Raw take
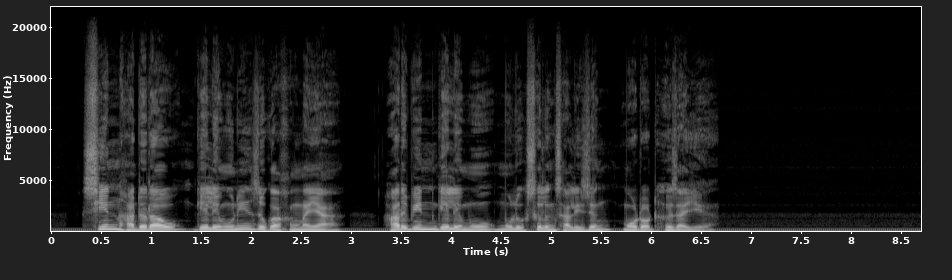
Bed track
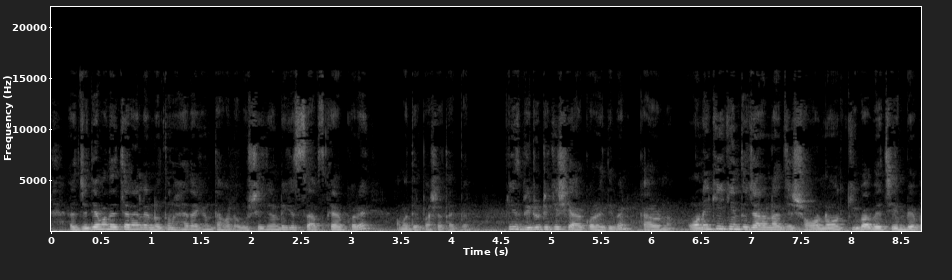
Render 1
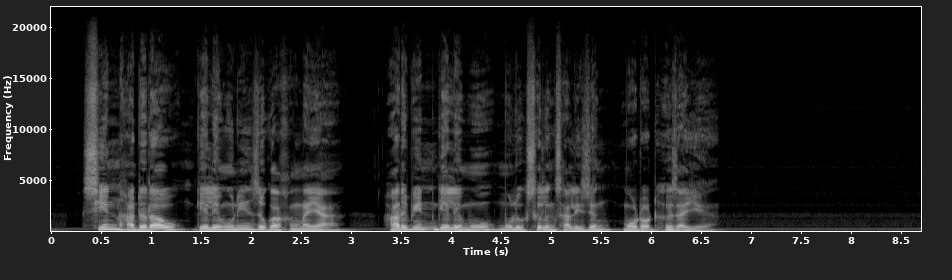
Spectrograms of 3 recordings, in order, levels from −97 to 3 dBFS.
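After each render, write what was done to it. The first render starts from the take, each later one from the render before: de-hum 50 Hz, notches 4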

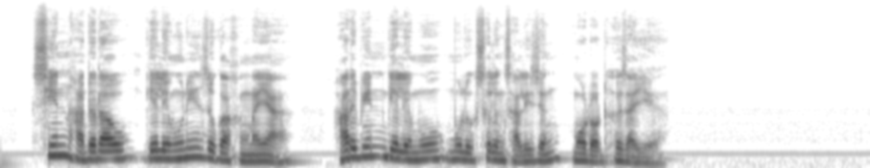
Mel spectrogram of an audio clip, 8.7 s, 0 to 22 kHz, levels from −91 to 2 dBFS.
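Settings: trim -3 dB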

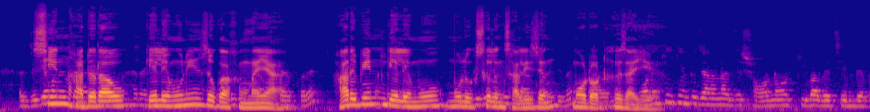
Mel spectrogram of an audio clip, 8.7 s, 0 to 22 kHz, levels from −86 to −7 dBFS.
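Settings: add bed track -13 dB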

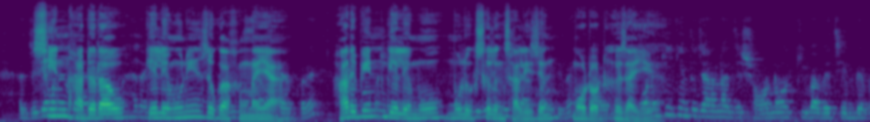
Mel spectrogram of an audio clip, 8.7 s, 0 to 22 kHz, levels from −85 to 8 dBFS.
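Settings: tilt shelf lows -8 dB, about 700 Hz; band-stop 790 Hz, Q 12

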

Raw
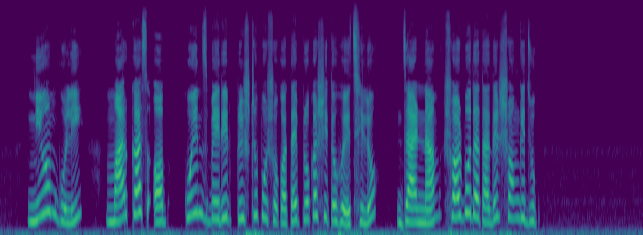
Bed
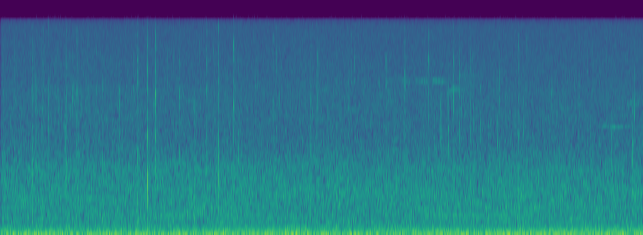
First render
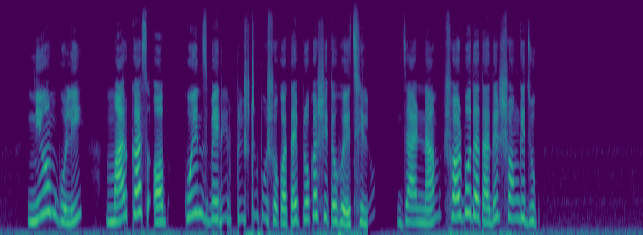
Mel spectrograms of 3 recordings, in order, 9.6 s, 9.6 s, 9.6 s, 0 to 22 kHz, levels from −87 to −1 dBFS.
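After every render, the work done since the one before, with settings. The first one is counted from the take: 3.27–4.05 s: compressor with a negative ratio -39 dBFS, ratio -0.5; 5.51–6.94 s: fade in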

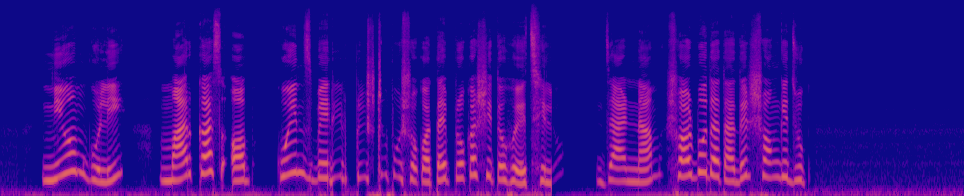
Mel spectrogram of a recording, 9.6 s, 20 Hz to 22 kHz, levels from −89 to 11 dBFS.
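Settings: no audible change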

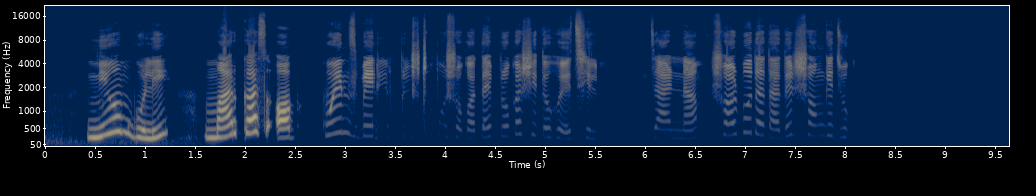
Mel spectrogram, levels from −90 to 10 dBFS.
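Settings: hard clipper -16.5 dBFS, distortion -29 dB; high-pass sweep 160 Hz -> 4 kHz, 1.20–3.41 s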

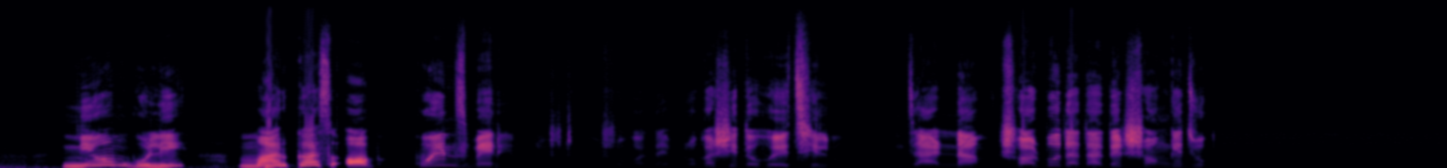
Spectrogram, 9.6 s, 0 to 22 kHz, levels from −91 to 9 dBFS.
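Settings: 1.77–2.24 s: resonant low shelf 390 Hz +14 dB, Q 1.5; 3.26–4.77 s: dip -22 dB, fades 0.18 s; 6.22–7.55 s: transient shaper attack +6 dB, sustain -4 dB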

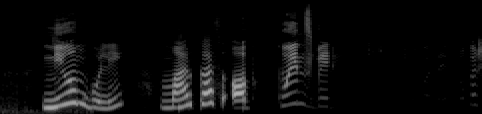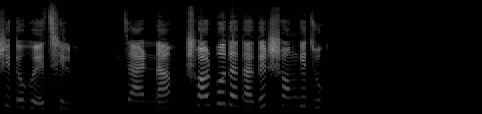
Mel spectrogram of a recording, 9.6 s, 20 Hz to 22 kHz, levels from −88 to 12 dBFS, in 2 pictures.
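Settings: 0.91–2.42 s: band-pass filter 820 Hz, Q 1.7; 3.18–4.82 s: tape spacing loss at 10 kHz 44 dB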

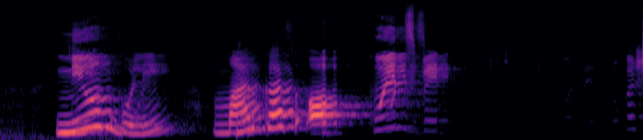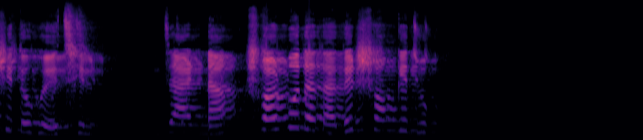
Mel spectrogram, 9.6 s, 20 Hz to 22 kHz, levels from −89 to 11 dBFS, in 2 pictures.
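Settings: delay 82 ms -12.5 dB; plate-style reverb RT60 0.86 s, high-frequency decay 0.75×, DRR 18 dB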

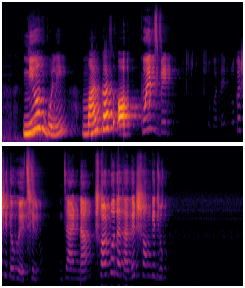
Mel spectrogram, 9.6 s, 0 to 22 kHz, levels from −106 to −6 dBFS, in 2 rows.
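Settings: trim -2.5 dB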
